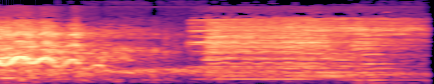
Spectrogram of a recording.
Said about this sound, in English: the draft horse swings its head toward her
